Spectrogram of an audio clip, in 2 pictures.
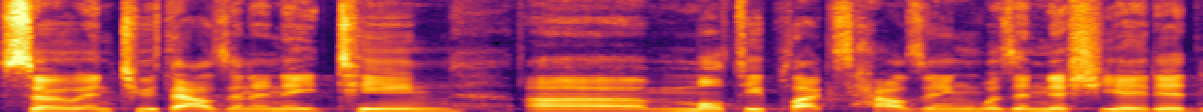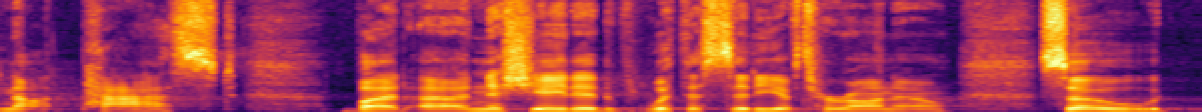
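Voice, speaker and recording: A man's voice: mid-range voice, unhurried, fairly bright tone, clean tone. A man giving a conference talk as an academic researcher, conversational, with frequent fillers and self-corrections. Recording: long hall reverb.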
